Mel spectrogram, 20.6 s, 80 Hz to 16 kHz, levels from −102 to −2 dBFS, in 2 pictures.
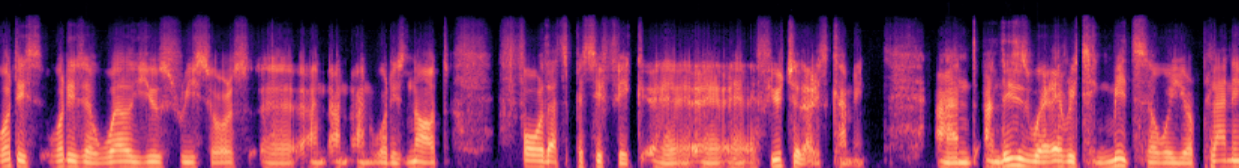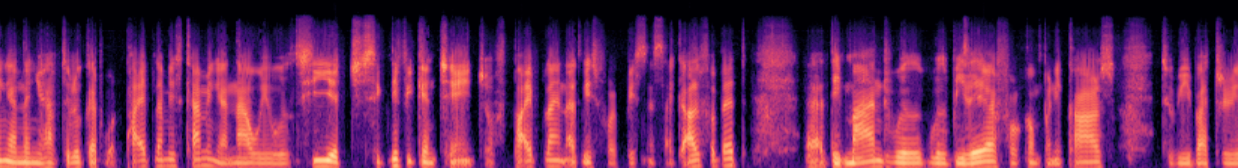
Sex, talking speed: male, 215 wpm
